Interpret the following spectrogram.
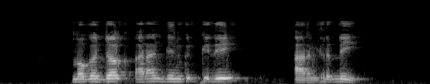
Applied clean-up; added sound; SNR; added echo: neural separator model SepFormer DNS4.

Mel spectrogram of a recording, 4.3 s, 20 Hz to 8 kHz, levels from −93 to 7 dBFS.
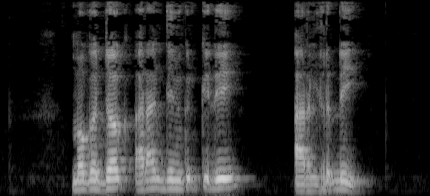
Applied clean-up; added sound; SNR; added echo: none; none; none; none.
